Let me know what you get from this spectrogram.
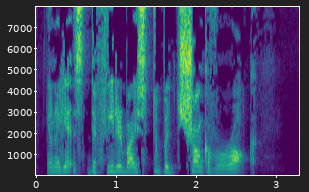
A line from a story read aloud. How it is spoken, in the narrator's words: she growled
